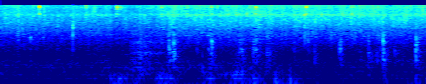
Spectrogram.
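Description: Sliced onions and chillies frying in mustard oil in a nonstick pan, sizzling steadily. From about a second and a half in, a wooden spatula stirs them, with scattered clicks and taps against the pan.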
